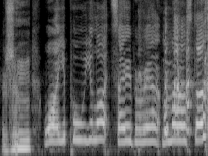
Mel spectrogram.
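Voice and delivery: high, slow, dismayed mock voice; high drawn-out hurt question; mock pleading youngling. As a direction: play the betrayed youngling, hammed up. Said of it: "When the guy's like".

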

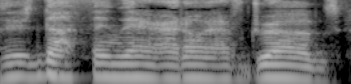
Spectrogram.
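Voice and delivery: high, put-on denial; mock protest of innocence. Suspect having his pockets searched, mock high-pitched protest. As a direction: whine the denial in imitation.

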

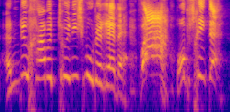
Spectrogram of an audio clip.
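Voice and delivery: high, fast, loud war cry; rally them in excited squawks; screaming crow. A narrator's reading. Crow rallies everyone to the rescue, screaming. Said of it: "schreeuwt hij".

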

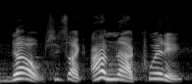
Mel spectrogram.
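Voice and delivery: the wife shoots back at you; loud mock defiance; defiant shouting. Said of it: "she gets in my face".

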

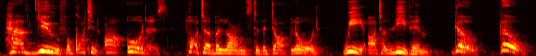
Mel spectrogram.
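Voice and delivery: loud, high, emphatic rebuke; commanding shout. A narrator's reading. Snape rebuking the Death Eaters, shouting. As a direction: shout the orders, climbing to the final command. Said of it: "Snape was shouting".

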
